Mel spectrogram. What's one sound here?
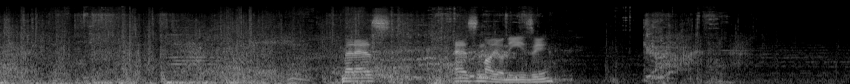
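Game combat effects clash and crackle loudly.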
